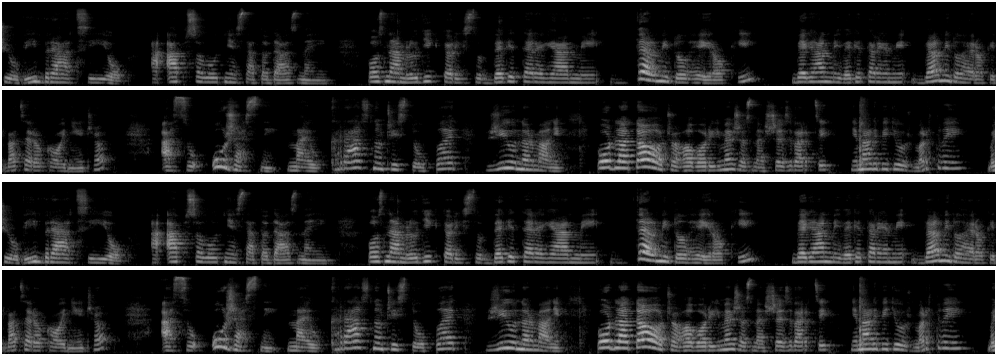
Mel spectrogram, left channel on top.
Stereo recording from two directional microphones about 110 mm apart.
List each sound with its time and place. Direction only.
0.0 s a woman's voice: 20° right (ahead or behind)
